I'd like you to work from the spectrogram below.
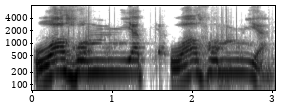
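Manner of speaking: wahum with the m said clearly before ya. Shown as a demonstration. Teacher demonstrating izhar, slow and clear. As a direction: close the lips firmly on the m of wahum. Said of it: "itu jelas".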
